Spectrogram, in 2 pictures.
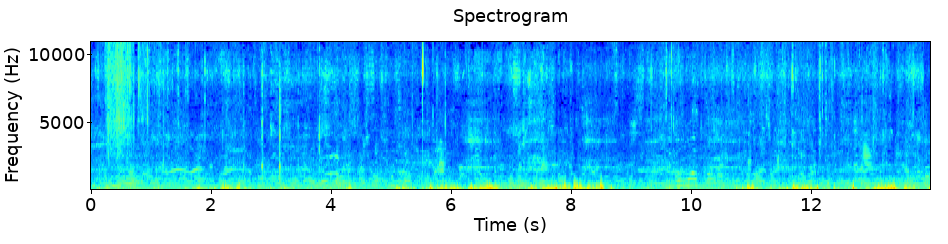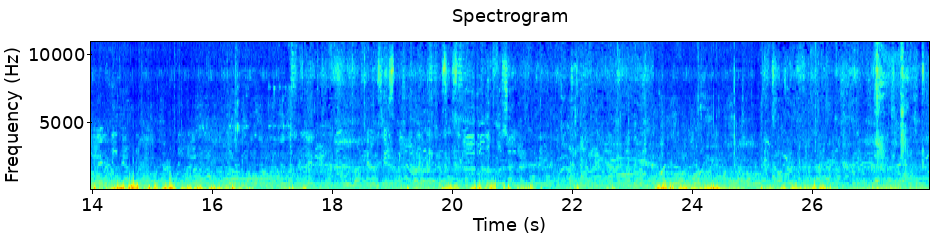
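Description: A crowd of young people chat at a distance.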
